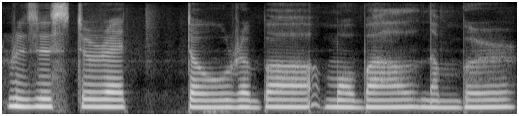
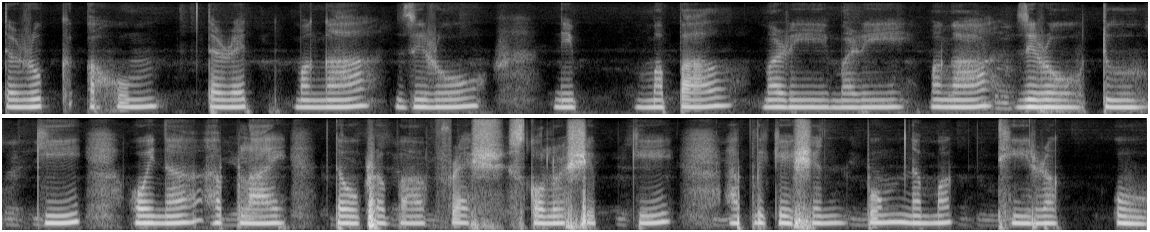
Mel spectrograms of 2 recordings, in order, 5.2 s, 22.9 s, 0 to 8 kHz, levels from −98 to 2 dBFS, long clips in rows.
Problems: background conversations at intervals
